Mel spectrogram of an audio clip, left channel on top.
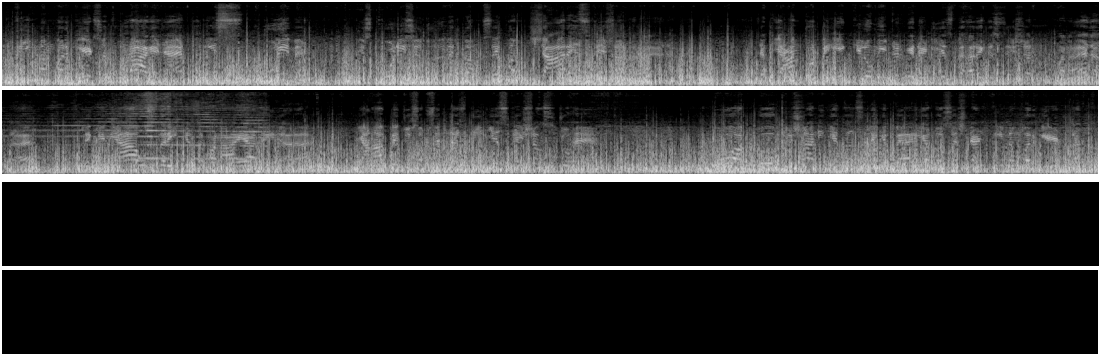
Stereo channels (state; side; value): silent; right; digital silence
